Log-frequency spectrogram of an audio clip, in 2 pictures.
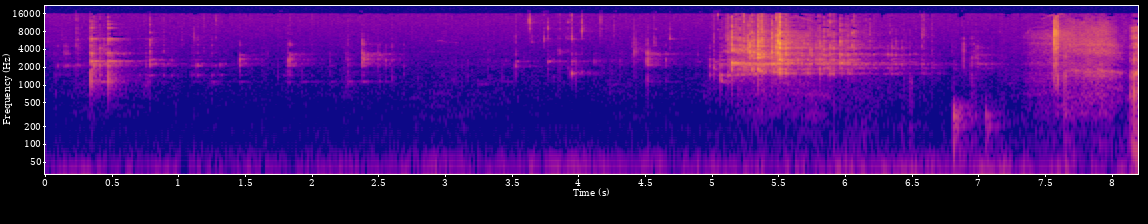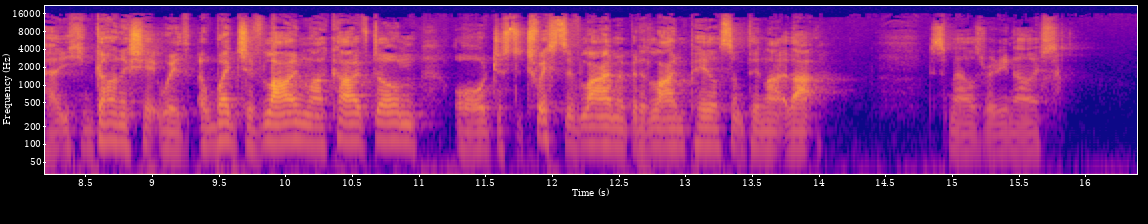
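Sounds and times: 
ice rattling in a cocktail shaker: 0.0s - 2.8s, 3.4s - 6.8s
cocktail splashing from a shaker into a coupe glass: 0.0s - 6.9s
speech: 8.2s - 14.1s, 14.8s - 15.9s.

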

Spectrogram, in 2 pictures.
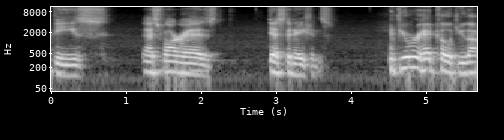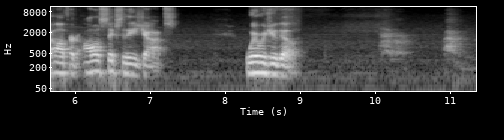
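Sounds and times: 
speech: 0.0s - 2.3s, 2.9s - 3.8s, 4.5s - 7.4s, 8.3s - 9.0s
dog barking: 10.0s - 11.3s.

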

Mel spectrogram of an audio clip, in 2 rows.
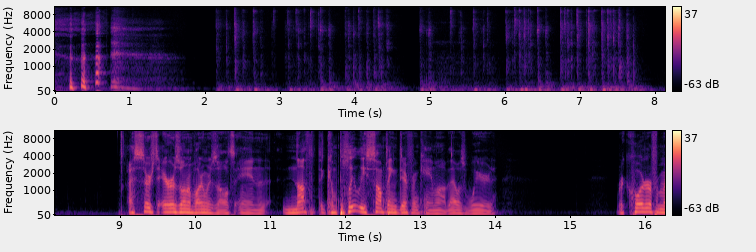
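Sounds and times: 
laughter: 0.0s - 1.0s
speech: 0.2s - 0.6s, 9.2s - 14.1s, 15.6s - 16.2s
rapid typing on a computer keyboard: 2.2s - 7.9s.

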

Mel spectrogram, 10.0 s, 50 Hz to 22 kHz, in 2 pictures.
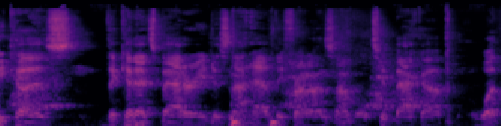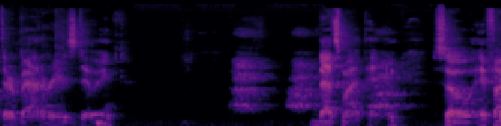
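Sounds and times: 
speech: 0.0s - 6.3s, 8.1s - 10.0s
dog barking: 2.8s - 4.2s, 7.3s - 9.1s.

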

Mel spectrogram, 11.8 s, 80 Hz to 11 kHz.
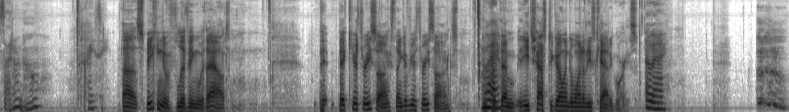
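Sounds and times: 
speech: 0.0s - 3.6s, 4.8s - 10.1s
raspy throat clearing: 11.3s - 11.8s.

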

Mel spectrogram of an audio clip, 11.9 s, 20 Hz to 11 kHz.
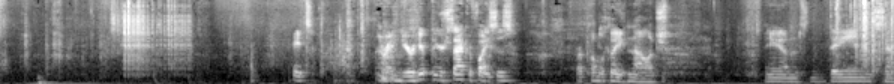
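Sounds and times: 
feat die rolled and clattering across a hard surface: 1.5s - 2.6s
speech: 3.9s - 4.3s, 5.1s - 7.0s, 7.7s - 9.0s, 10.2s - 11.9s.

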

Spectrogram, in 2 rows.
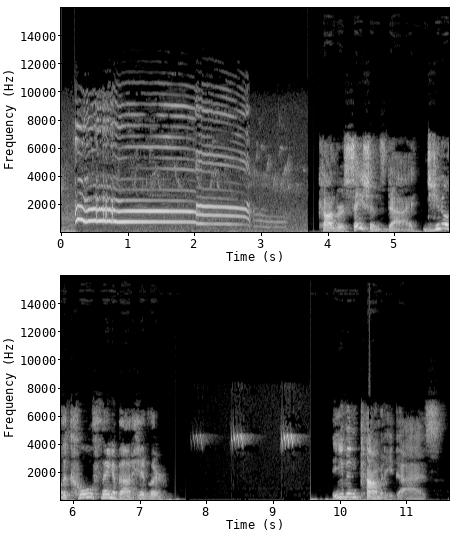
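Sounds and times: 
rooster crowing: 0.2s - 3.4s
speech: 3.9s - 7.4s, 9.9s - 11.6s.

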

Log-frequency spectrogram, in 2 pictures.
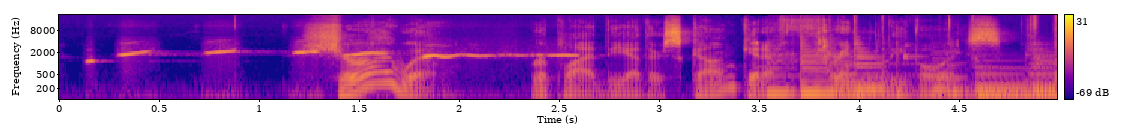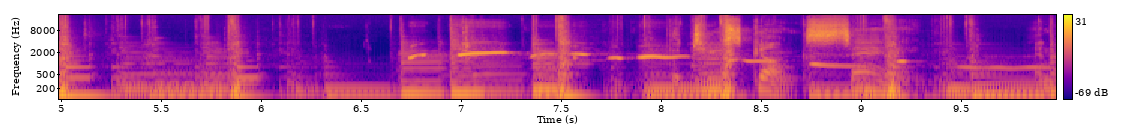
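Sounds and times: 
bright whistled happy tune: 0.0s - 1.1s, 6.7s - 9.9s
speech: 1.4s - 6.0s, 8.2s - 9.9s.

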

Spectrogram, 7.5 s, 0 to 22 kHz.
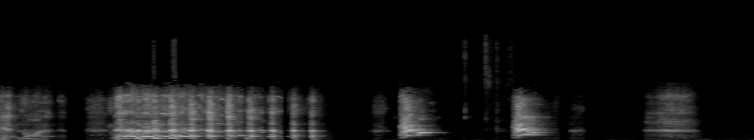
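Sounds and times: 
speech: 0.0s - 2.6s
laughter: 1.1s - 3.4s
dog barking: 4.0s - 4.5s, 5.1s - 5.6s.

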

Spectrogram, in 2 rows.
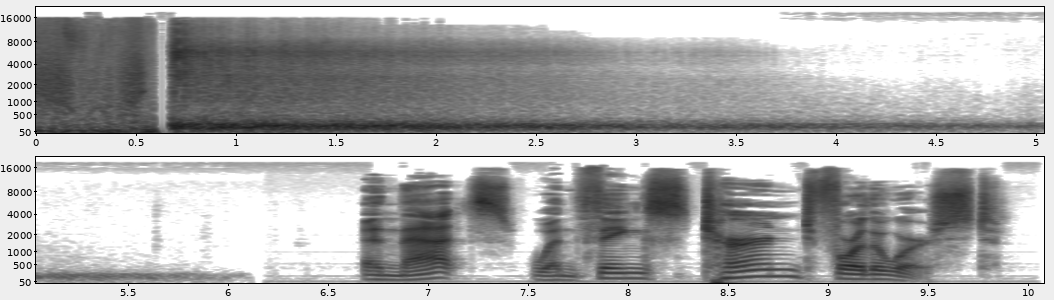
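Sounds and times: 
explosion with a sharp crack and rumbling roar: 0.0s - 6.0s
speech: 6.7s - 10.0s.

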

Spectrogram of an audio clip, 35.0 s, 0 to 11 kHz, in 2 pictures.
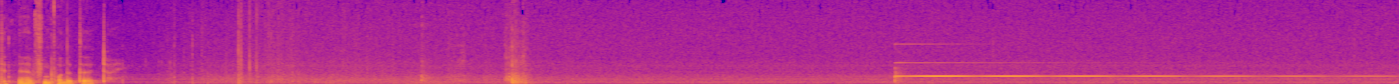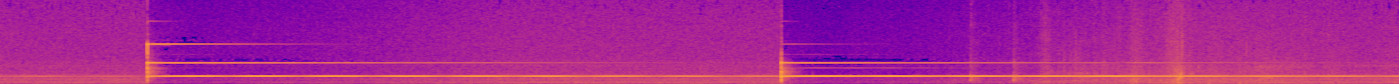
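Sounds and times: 
speech: 0.2s - 1.4s
faint rustling: 2.0s - 6.8s, 30.2s - 34.2s
gong struck and ringing: 11.2s - 34.9s.

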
